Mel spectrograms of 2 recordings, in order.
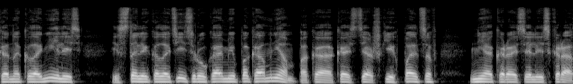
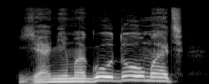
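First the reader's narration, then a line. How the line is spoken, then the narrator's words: Exclaimed. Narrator (Russian): воскликнули они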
